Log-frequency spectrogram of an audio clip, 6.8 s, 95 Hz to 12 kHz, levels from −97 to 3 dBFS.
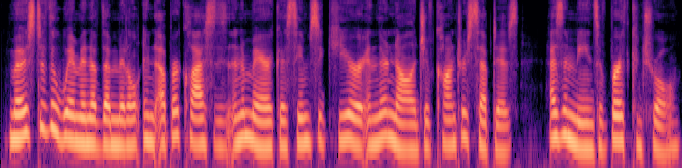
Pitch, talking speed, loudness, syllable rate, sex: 200 Hz, 220 wpm, -18 LUFS, 6.5 syllables/s, female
